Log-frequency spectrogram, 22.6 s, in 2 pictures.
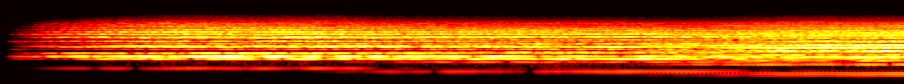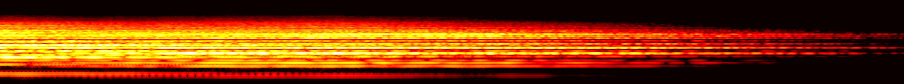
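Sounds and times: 
analog strings: 0:02.0 - 0:18.5.

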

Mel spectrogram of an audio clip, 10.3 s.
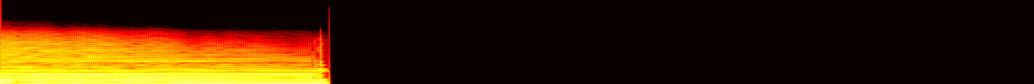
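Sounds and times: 
Epiphone high-gain electric guitar rhythm: 0:00.0 - 0:03.3.

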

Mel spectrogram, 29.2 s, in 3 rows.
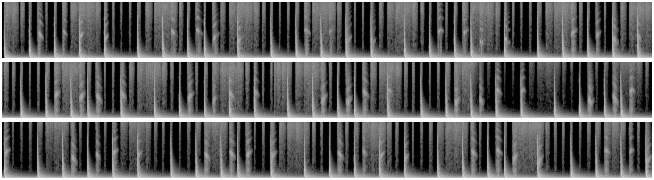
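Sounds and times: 
drums: 0:00.0 - 0:29.2.

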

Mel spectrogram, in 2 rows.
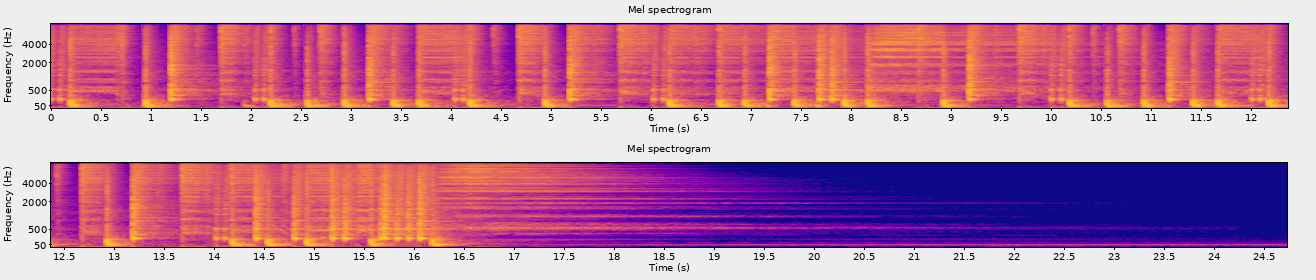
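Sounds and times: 
drums processed through Rupert Neve Designs 5254: 0:00.0 - 0:17.5.

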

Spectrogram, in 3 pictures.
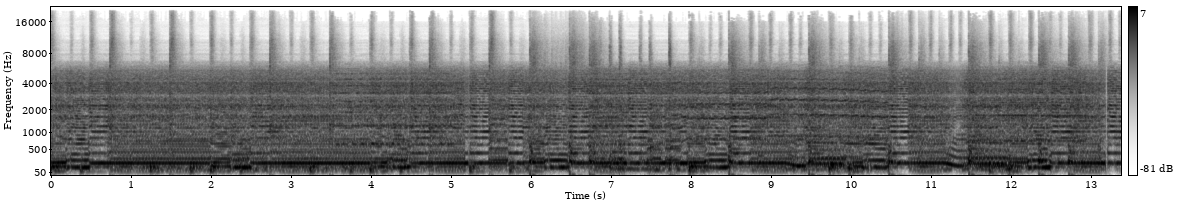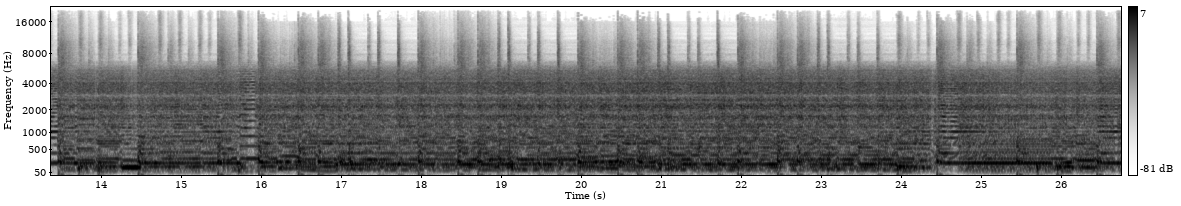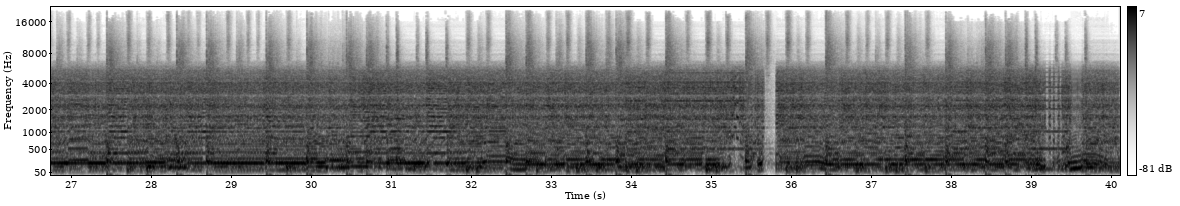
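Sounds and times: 
Beetronics Vezzpa fuzz effect: 0:00.0 - 0:40.0.

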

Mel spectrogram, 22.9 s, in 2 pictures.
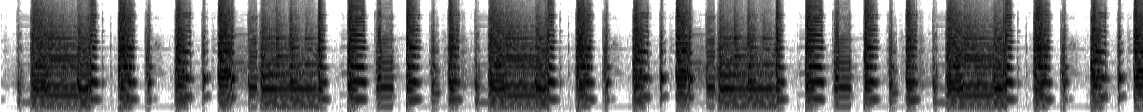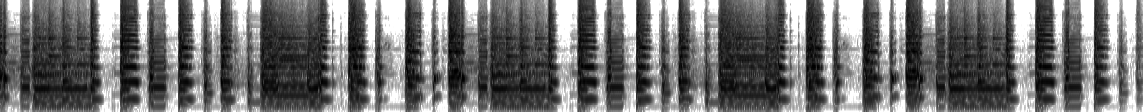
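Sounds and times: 
Ableton fuzz pedal guitar: 0:00.0 - 0:22.8.

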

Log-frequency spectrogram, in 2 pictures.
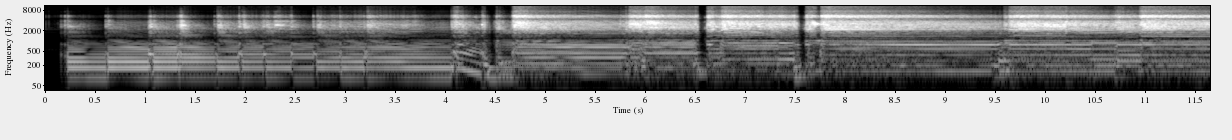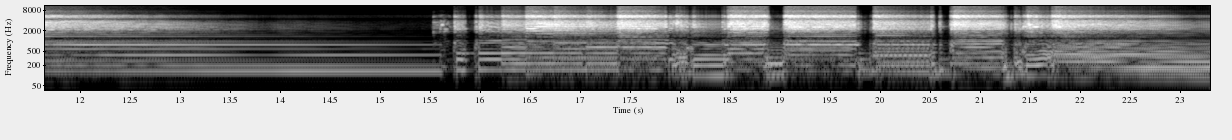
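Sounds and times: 
vintage Tele electric guitar: 0:00.0 - 0:23.3.

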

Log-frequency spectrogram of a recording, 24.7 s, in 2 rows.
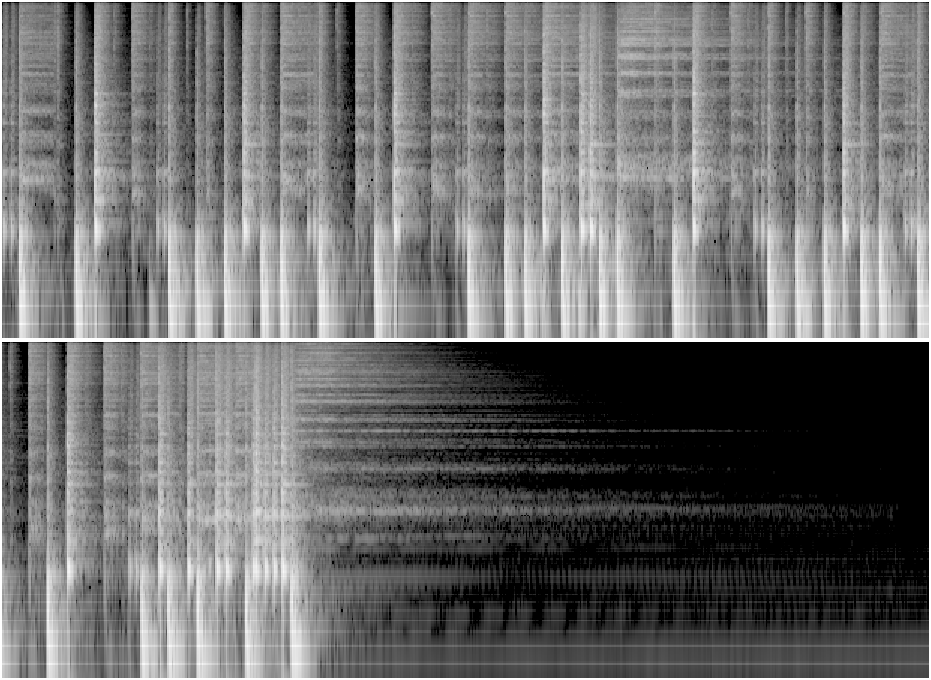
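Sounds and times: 
saturated drums: 0:00.0 - 0:17.2.

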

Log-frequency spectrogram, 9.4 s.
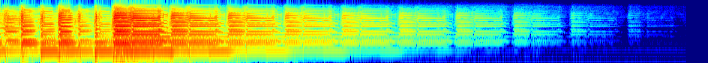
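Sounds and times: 
delay effect: 0:00.0 - 0:06.6.

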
